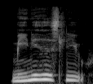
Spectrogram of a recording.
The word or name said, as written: menighedsliv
